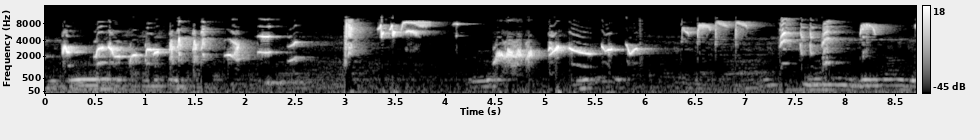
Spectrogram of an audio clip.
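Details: Orange-headed thrush singing phrase after phrase of mixed mellow whistles, trills and very high sharp notes, grouped in bursts about a second long, played as a lure for lazy birds.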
